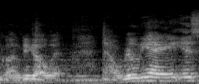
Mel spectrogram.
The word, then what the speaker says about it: R'lyeh: they call monster of really a now there are several different pronunciations people say really a in different ways when they say it at all and uh well i'm gonna go with really a just because that one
